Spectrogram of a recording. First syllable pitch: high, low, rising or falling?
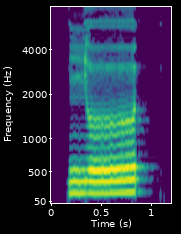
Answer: rising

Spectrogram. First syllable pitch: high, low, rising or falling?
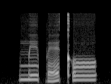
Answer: high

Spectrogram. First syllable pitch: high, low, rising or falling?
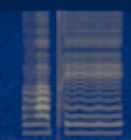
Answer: high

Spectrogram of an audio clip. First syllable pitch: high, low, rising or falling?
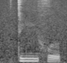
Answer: high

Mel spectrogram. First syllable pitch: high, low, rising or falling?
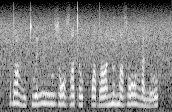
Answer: falling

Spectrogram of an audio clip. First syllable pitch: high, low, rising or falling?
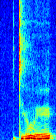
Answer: rising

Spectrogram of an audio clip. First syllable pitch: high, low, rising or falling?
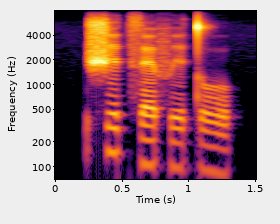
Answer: high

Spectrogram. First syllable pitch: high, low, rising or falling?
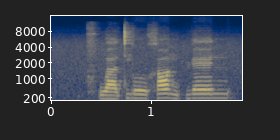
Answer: rising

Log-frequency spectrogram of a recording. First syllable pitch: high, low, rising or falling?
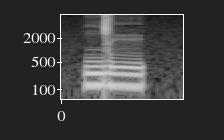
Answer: low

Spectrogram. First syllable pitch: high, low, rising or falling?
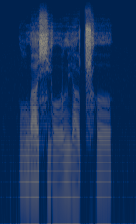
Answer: high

